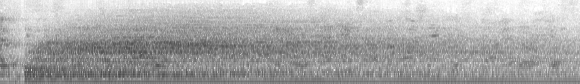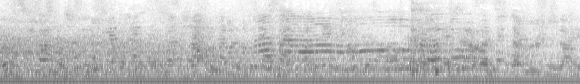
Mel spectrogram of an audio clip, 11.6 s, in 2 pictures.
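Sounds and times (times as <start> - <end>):
gong: 0.2 - 11.5.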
